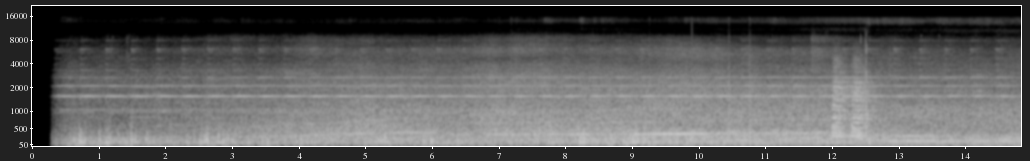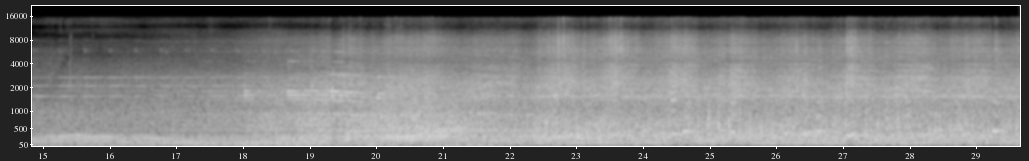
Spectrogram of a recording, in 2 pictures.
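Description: BNSF coal train passing close by: the locomotives' diesel engines rumble louder as they approach and go by around the middle, then the coal gondolas roll past with a rhythmic clickety-clack of wheels over rail joints, loudest in the last third.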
